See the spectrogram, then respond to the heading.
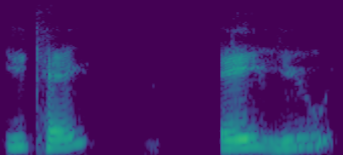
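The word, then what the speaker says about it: Ekahau: Spell that. Echo. That's it's ek au sorry e k a h au.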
